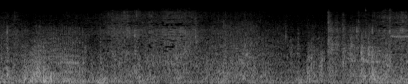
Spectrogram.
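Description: Sea waves washing and wind blowing, the sound of a ship out on open water.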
